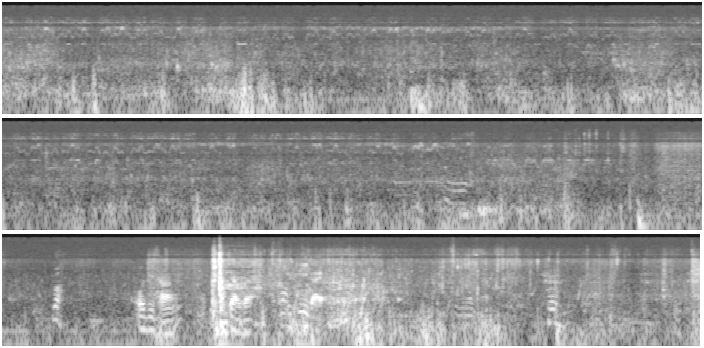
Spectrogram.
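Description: Wind blows across open water outdoors.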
